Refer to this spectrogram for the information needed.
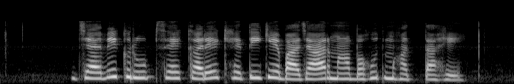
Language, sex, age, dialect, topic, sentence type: Chhattisgarhi, female, 18-24, Western/Budati/Khatahi, agriculture, statement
